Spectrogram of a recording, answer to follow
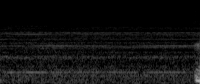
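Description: Quiet, steady whir with a faint constant tone from the cooling fans of a running Juniper EX3300-24T network switch.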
